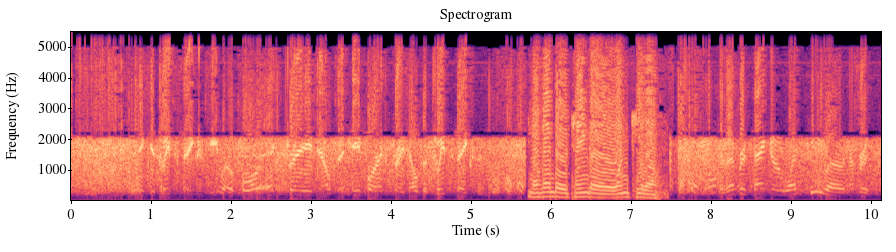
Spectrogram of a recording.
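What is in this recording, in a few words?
upper sideband 14MHz; SSB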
